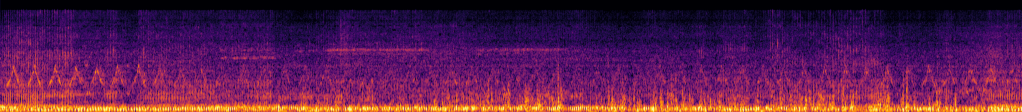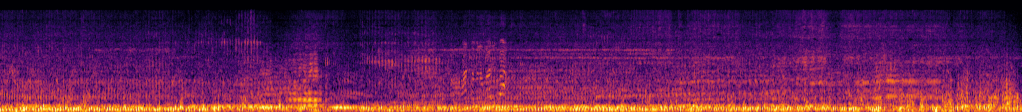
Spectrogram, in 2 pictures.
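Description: Motorcycles riding through city traffic, heard from among them: a steady low engine and road rumble. High held tones come in now and then, and crossing pitch sweeps rise and fall about two-thirds of the way through.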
